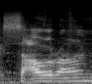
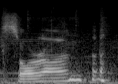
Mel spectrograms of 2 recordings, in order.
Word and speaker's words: Sauron: It's just like the whole like Sauron versus like Sauron. Like a lot of the old pronunciation, people thought it was Sauron, but there's like actual footage of Tolkien being like Sauron.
